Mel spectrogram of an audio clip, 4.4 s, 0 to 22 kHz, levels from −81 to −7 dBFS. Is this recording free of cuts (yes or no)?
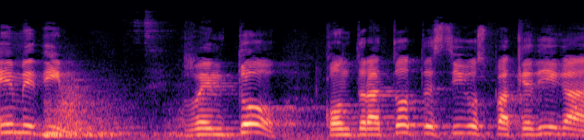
no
